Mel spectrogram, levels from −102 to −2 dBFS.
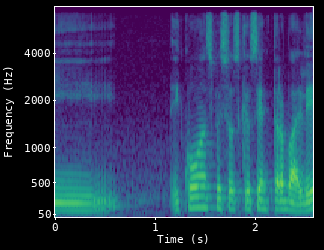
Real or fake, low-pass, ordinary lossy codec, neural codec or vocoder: real; 7.2 kHz; none; none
